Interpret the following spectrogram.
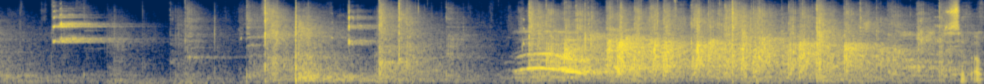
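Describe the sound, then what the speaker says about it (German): A badminton league match crowd breaks into applause: scattered claps and shuttle or footwork sounds at first, then a swell of sustained clapping with shoe squeaks, while a commentator talks over it. "Deshalb Applaus vom Publikum."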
